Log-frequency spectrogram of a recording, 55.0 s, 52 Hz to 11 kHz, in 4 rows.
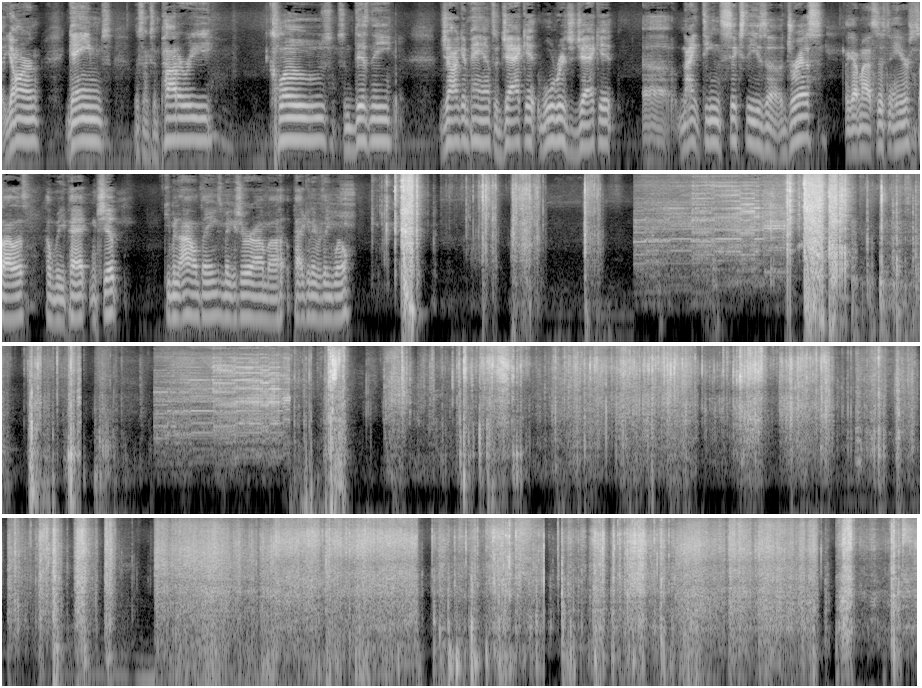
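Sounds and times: plastic and paper crinkling: 20.4s - 22.8s, 31.9s - 55.0s
boxes knocking and thudding: 26.6s - 29.4s, 47.4s - 55.0s.

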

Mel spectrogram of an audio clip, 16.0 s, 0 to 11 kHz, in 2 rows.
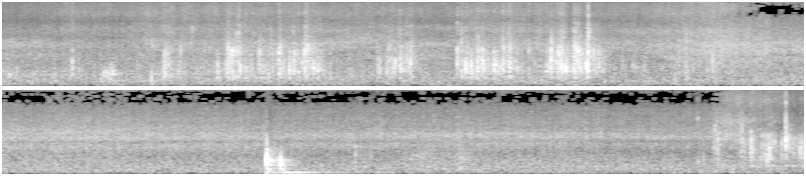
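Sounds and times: carbonated drink fizzing: 0.0s - 16.0s
sharp knock: 10.7s - 11.6s.

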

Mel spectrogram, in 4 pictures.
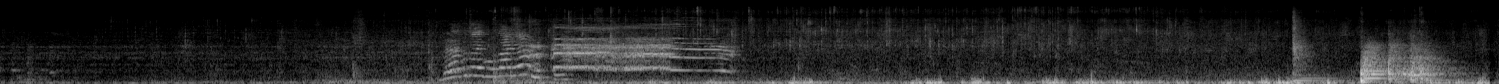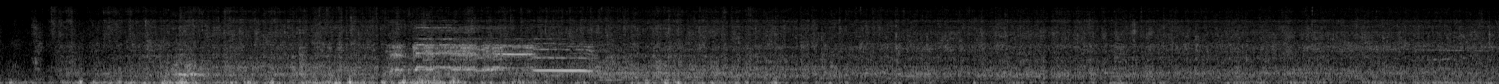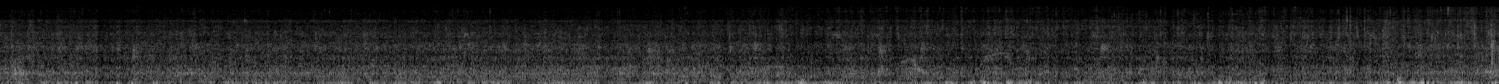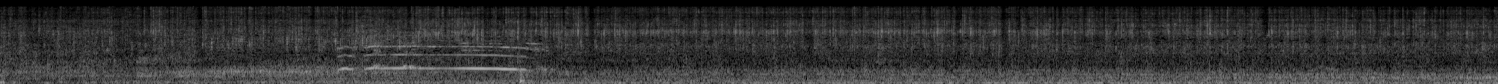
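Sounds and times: tap water splashing on ground: 1.5s - 16.6s, 41.0s - 59.9s
rooster crowing: 5.3s - 7.5s, 18.8s - 21.5s, 48.3s - 50.6s.

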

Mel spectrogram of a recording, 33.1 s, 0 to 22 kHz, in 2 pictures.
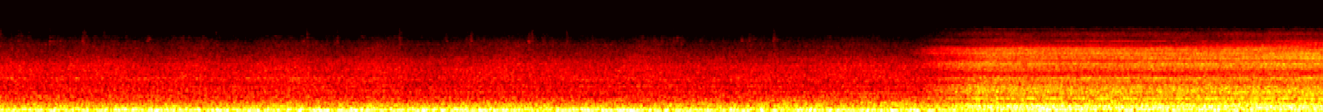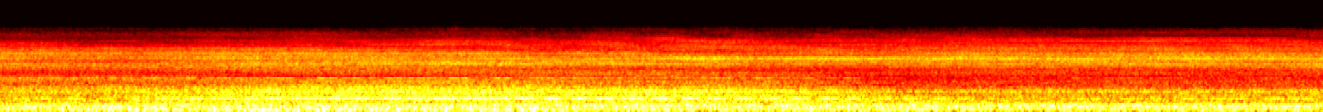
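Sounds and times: jet engines whining on runway: 11.4s - 33.0s.

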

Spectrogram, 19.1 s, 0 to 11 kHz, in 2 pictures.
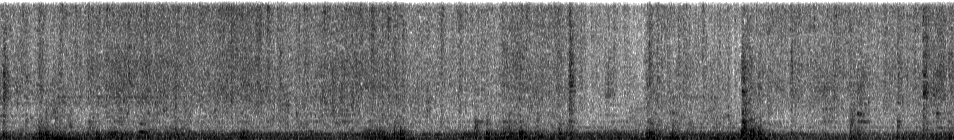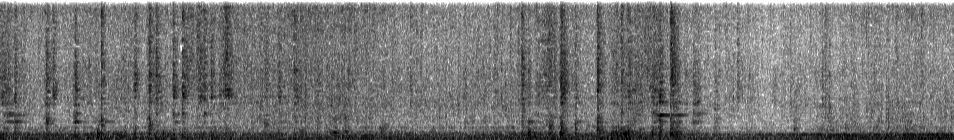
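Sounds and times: rice sizzling in a wok: 0.0s - 19.0s
metal spatula scraping a pan: 8.1s - 12.8s.

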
